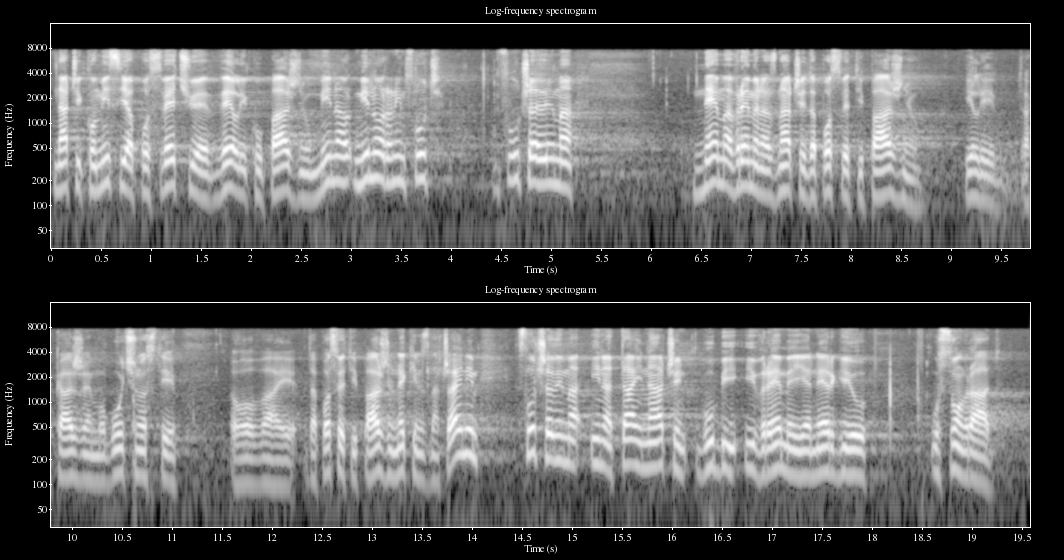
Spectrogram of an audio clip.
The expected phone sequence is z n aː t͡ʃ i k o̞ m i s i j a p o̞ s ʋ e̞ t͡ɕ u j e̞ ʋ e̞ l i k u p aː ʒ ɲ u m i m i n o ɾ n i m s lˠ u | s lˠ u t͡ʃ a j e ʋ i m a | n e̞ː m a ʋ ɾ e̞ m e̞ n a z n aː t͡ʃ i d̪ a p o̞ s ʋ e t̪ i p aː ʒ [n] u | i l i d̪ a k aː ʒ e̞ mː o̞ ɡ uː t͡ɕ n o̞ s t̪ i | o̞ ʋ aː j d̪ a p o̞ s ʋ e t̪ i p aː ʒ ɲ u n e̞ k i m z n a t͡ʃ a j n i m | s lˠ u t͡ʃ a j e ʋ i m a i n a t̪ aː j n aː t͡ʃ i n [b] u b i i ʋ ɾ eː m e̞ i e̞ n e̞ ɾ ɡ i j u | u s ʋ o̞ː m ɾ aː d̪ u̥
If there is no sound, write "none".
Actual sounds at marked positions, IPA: ɲ, ɡ

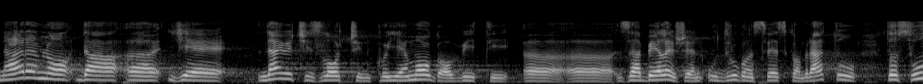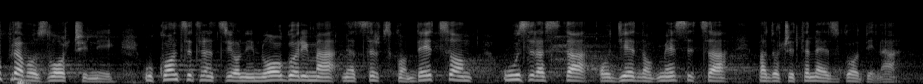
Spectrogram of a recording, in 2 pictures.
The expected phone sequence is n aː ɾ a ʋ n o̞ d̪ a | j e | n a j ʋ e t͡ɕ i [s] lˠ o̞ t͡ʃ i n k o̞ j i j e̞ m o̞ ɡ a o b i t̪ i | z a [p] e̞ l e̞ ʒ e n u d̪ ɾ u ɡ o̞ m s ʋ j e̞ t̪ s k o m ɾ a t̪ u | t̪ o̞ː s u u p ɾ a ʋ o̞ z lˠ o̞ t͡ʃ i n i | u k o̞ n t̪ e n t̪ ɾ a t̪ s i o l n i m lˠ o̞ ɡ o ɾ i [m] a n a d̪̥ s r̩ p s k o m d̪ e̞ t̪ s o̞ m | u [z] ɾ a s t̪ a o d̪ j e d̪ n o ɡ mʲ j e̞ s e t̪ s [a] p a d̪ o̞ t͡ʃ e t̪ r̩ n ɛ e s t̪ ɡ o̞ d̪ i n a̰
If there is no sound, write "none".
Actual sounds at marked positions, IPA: z, b, m, z, a

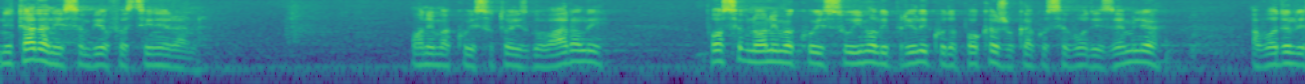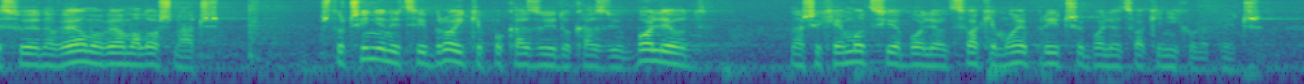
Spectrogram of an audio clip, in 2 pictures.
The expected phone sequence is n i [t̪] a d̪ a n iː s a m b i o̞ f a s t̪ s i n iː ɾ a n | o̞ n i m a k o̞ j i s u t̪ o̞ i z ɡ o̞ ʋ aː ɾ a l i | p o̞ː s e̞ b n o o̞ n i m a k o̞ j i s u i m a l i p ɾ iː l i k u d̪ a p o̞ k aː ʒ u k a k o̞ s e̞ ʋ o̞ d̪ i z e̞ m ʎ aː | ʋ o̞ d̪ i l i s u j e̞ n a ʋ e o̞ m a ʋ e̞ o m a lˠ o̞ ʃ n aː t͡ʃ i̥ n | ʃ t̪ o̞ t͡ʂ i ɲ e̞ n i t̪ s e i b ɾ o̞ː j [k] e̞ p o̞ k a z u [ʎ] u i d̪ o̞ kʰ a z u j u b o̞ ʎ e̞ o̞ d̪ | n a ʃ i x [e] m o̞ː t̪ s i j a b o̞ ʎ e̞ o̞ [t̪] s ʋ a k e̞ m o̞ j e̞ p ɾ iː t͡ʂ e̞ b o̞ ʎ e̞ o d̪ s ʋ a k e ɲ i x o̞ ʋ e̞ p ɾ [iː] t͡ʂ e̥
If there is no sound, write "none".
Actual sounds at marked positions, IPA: t̪, k, j, e, d̪, iː

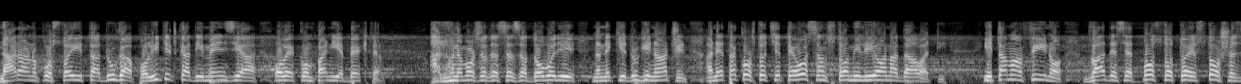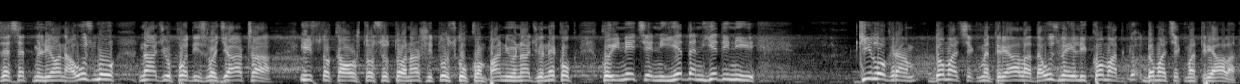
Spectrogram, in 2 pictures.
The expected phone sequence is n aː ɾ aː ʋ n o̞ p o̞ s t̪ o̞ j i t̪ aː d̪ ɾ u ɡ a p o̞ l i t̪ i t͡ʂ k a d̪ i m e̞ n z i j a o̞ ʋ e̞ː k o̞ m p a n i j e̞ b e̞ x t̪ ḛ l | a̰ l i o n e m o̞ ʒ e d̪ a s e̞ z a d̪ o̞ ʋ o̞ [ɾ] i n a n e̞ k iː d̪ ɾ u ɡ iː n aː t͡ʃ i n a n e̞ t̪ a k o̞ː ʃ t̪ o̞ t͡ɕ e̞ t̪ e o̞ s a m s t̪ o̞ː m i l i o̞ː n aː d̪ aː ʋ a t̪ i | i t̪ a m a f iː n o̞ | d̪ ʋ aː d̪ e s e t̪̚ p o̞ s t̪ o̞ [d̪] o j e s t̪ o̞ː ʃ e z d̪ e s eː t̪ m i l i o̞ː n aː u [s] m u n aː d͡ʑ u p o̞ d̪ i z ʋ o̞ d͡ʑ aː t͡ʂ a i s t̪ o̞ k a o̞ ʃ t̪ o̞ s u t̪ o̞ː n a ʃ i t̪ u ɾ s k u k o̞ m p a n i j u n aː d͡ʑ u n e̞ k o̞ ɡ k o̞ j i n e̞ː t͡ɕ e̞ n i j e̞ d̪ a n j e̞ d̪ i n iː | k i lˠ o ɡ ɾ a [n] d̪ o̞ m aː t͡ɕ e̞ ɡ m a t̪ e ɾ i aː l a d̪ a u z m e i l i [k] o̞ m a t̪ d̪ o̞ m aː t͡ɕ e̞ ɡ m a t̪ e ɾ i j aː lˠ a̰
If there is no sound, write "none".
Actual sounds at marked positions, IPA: ʎ, t̪, z, m, k

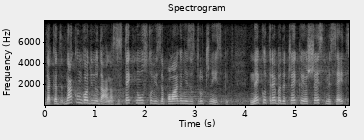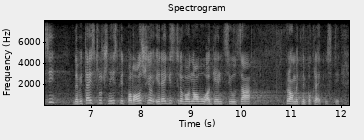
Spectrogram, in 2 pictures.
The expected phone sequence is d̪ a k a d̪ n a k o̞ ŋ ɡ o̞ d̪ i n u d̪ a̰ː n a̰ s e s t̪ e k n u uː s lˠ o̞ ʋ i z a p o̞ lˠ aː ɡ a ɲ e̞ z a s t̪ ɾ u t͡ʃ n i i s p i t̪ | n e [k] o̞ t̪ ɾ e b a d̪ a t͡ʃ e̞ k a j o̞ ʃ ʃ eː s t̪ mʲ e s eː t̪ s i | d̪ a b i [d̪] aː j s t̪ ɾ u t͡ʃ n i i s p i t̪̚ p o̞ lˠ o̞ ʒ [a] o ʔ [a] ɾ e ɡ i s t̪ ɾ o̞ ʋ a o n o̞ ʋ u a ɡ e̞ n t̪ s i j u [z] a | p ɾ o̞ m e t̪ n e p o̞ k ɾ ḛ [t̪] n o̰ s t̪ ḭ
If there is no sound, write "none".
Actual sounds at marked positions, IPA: k, t̪, i, i, z, t̪

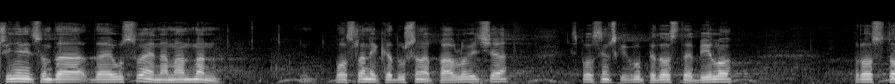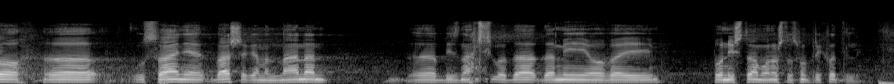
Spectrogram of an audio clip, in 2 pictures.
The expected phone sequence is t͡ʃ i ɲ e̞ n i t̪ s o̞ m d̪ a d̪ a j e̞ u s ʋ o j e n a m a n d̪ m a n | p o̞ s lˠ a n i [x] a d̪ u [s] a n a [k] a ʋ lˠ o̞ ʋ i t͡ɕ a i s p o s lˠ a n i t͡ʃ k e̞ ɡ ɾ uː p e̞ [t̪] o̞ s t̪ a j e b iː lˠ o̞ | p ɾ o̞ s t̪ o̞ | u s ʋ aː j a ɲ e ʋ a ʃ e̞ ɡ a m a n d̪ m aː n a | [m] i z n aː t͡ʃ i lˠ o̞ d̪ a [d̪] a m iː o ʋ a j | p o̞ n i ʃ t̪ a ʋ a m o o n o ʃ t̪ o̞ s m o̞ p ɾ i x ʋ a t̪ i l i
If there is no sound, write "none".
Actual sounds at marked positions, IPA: k, ʃ, p, d̪, b, d̪

